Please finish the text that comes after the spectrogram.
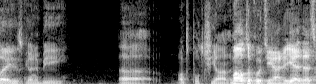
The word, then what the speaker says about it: Montepulciano: Montepulciano, yeah, that's right.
